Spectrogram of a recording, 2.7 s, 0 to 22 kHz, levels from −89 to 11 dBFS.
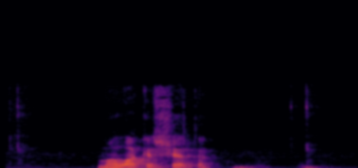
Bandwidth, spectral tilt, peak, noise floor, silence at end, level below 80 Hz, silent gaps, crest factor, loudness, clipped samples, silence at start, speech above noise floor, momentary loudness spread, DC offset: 11.5 kHz; -5.5 dB/octave; -16 dBFS; -76 dBFS; 0.35 s; -70 dBFS; none; 22 dB; -34 LUFS; under 0.1%; 0.75 s; 42 dB; 16 LU; under 0.1%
